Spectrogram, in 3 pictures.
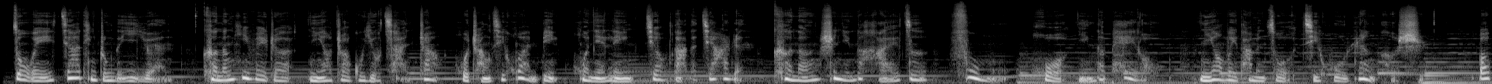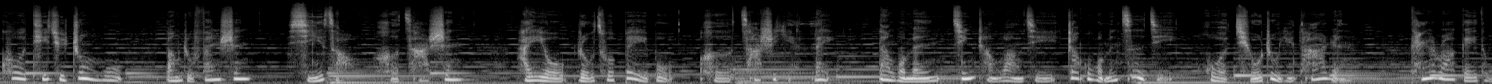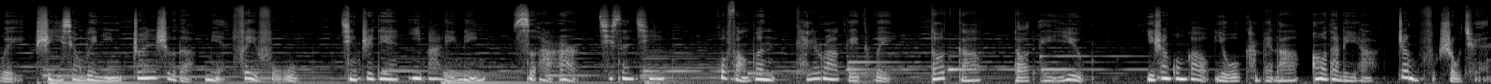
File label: Mandarin; Carer Gateway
